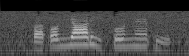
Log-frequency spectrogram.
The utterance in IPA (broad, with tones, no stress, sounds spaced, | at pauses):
p a˨ ɓ ɔ˦ ɲ aː˦ ɾ iː˨ k͡p o˦ n ɛ̃˦ ɓ ɨ˨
